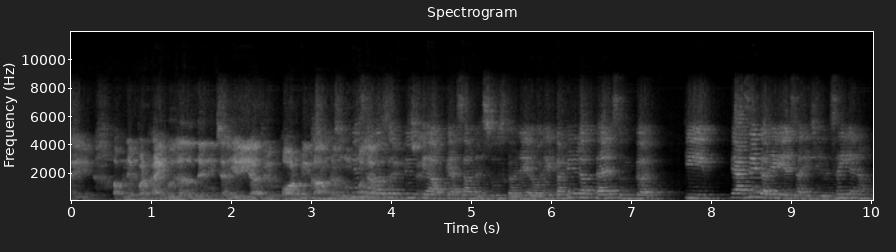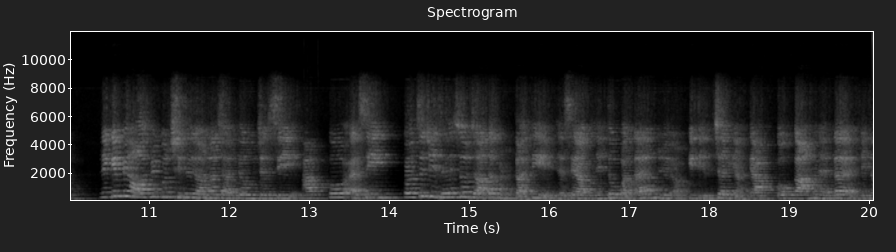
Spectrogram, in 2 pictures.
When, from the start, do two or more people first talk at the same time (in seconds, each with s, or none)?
3.0 s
